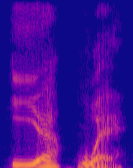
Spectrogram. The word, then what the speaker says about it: Yahweh: the name of Allium I I pronounce it yeah way yeah ooh yay way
